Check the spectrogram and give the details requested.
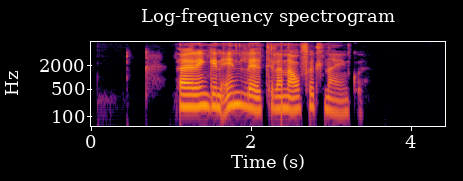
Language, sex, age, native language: Icelandic, female, 50-59, Icelandic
